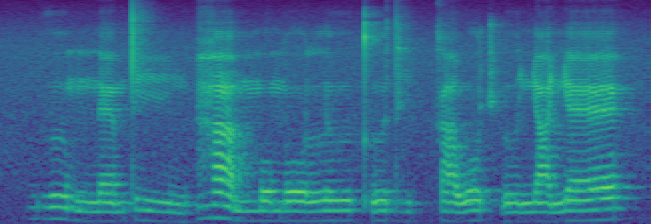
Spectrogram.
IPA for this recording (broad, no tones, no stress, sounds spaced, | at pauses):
bʱ ɯː m nː ɛː m t iː m | ɦ a mː oː m ɾ oː lː ɯː kʼ ɯ dʱ i kː aː w o t͡ʃʼ ɯː ɲ aː ɲ ɛː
